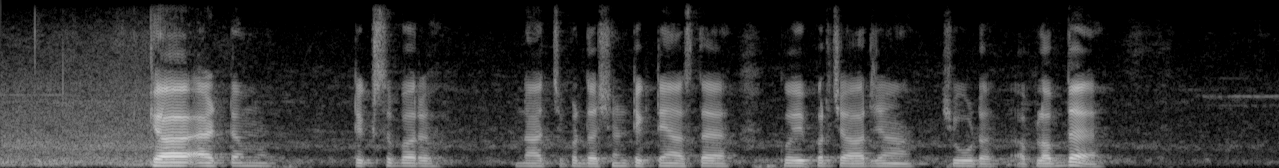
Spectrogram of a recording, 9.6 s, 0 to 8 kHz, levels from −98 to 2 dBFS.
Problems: constant background noise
